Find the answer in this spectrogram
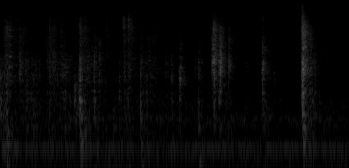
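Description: Sliced vegetables being packed by hand into a glass jar: a string of light knocks and clicks against the glass, the loudest just before the end, over a steady low hum.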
